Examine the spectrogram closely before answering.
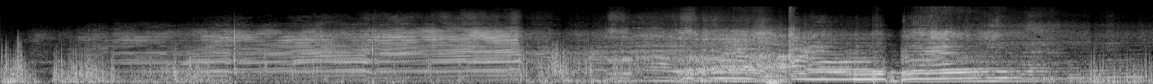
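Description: BMW competition car accelerating hard at full throttle, its engine revs climbing and falling back at each gear change, loudest as it goes by about eight to nine seconds in.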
